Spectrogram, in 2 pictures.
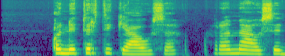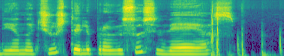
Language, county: Lithuanian, Telšiai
